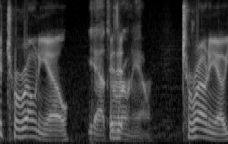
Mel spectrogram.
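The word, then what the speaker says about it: Tauroneo: It's Toronio. I say Toronio.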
